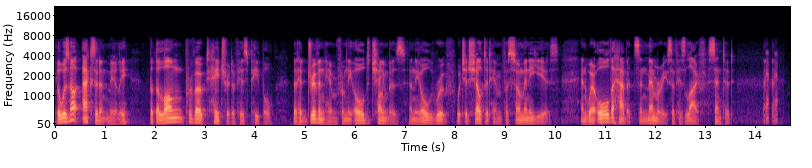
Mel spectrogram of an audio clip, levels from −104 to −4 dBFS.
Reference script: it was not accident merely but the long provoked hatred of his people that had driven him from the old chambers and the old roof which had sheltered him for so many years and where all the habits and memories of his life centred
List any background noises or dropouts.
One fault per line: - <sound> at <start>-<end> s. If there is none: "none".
- laugh at 14.2-14.5 s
